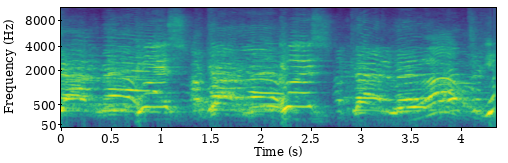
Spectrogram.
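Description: A woman rapping in a loud, shouted voice into a hand-held microphone, her lines coming in short bursts with brief gaps between them.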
